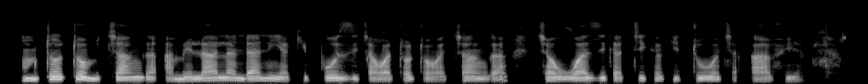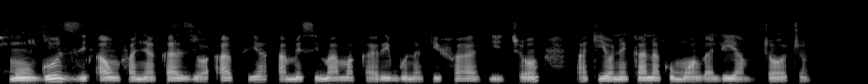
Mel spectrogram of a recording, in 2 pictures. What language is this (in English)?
Swahili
